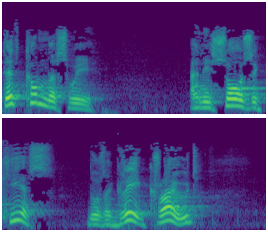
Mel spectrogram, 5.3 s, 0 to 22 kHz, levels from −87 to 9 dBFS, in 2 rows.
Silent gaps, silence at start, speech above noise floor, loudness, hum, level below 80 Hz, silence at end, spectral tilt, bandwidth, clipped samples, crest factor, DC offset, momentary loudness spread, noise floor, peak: none; 0 s; 45 dB; -19 LUFS; none; -64 dBFS; 0.7 s; -4.5 dB/octave; 10.5 kHz; under 0.1%; 18 dB; under 0.1%; 15 LU; -63 dBFS; -2 dBFS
